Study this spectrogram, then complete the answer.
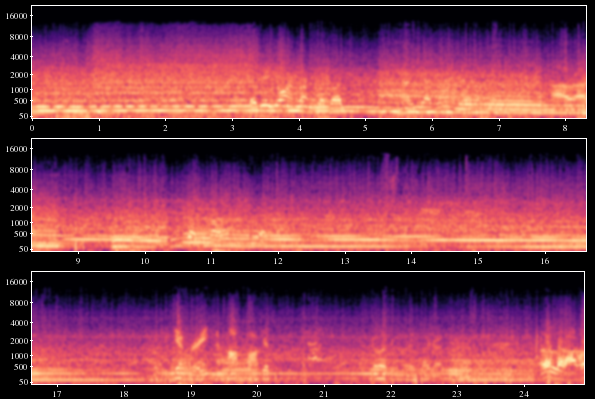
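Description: A race car engine roars steadily at high speed, its pitch shifting as it changes gear.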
